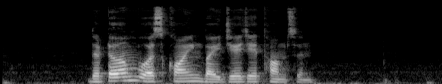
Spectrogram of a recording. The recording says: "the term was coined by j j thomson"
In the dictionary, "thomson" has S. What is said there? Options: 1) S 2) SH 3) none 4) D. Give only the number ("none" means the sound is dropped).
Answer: 1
